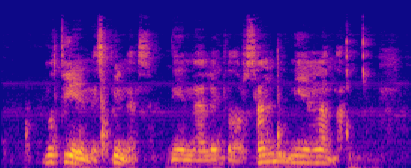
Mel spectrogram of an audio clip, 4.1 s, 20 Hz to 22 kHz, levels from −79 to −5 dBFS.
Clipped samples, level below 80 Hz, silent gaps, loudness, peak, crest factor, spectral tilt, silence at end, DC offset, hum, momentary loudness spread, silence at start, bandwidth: under 0.1%; -52 dBFS; none; -22 LUFS; -4 dBFS; 20 dB; -4 dB/octave; 0.15 s; under 0.1%; none; 11 LU; 0.25 s; 15.5 kHz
